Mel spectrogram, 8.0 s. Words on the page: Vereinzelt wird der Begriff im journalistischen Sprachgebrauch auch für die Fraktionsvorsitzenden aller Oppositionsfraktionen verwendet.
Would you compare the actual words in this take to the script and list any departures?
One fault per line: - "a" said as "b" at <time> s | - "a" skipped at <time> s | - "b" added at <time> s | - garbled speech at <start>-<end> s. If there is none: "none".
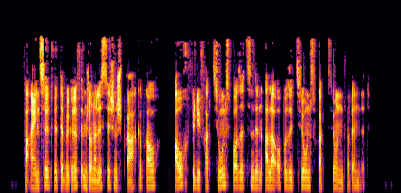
none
